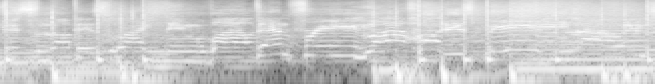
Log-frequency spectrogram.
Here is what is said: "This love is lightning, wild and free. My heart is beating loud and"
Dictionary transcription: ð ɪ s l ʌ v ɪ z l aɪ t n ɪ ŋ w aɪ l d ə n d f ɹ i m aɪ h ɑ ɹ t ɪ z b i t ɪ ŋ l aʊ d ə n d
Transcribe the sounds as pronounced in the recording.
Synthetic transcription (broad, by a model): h ɪ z l ʌ v ɪ z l aɪ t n ɪ ŋ w aɪ l d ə n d f ɹ i m aɪ h ɑ ɹ t ɪ z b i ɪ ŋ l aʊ ə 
